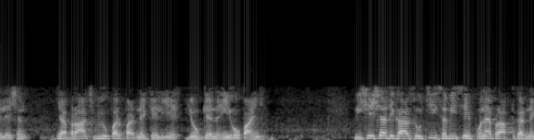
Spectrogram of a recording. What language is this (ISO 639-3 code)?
hin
